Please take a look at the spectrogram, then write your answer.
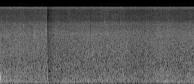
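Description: Heavy monsoon rain pours steadily in Multan, a dense constant hiss with one sharp tap near the start and no voices.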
